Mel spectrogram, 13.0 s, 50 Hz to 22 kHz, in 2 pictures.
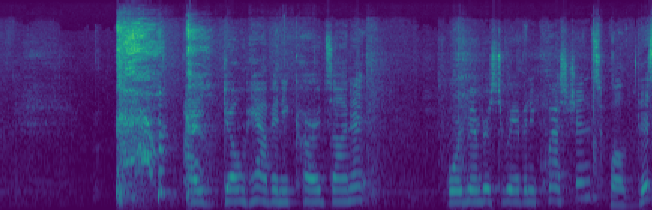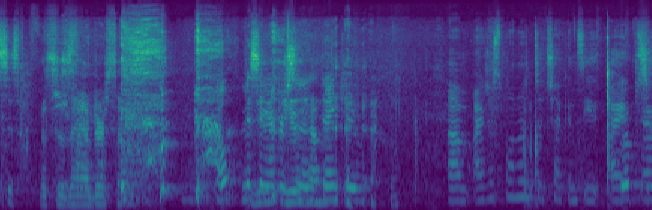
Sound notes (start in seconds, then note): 9.9 chuckles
